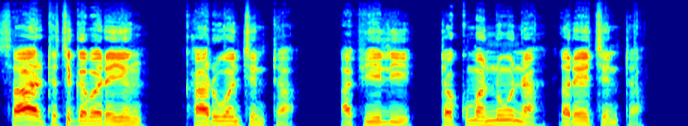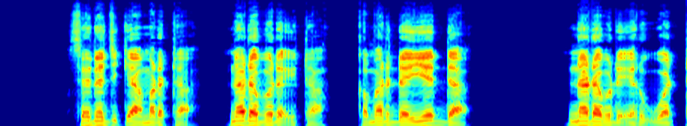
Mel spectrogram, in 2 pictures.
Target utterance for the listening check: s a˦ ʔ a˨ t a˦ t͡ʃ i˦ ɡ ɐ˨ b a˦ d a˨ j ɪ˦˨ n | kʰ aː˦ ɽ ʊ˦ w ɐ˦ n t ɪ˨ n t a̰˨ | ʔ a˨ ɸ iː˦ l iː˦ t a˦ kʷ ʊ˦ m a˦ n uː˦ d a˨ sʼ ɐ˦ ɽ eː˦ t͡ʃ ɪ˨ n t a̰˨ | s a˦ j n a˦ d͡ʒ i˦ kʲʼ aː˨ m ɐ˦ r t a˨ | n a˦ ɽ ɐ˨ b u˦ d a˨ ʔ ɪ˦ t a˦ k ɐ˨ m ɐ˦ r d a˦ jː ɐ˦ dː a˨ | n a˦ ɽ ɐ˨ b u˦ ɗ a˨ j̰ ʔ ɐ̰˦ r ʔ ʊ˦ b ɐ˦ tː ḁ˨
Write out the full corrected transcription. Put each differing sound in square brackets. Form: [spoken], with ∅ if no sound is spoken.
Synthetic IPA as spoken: s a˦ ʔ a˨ t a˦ t͡ʃ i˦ ɡ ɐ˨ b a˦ d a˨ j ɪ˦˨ [ŋ] | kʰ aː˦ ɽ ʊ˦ w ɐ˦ n [t͡ʃ] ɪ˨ n t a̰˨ | ʔ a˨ ɸ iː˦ l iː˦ t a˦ kʷ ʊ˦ m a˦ n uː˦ [n] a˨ sʼ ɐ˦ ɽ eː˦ t͡ʃ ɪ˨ n t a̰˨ | s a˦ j n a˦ d͡ʒ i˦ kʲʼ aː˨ m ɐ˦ r t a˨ | n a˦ ɽ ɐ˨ b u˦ d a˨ ʔ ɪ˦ t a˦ k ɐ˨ m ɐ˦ r d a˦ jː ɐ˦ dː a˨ | n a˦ ɽ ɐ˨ b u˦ [d] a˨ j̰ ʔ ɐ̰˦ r ʔ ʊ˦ [w] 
